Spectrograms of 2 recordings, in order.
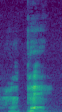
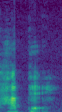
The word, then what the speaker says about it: Rapé: an apostrophe, making it rapé. Or I believe it's more pronounced hape, with like an H sound.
